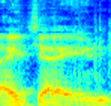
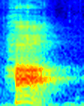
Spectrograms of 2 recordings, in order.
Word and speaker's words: Ha: It's spelled H-A, and she says, Ha.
